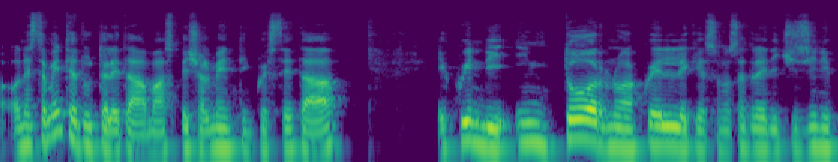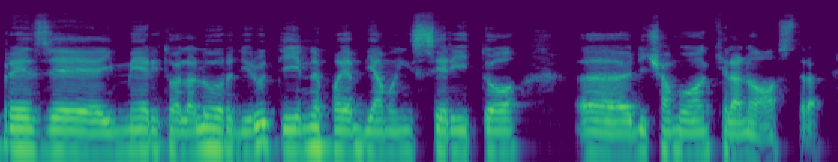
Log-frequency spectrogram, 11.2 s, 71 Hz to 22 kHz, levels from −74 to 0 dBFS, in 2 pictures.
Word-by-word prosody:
o -, -, -11 dB
onestamente 155 Hz, -, +1 dB
a -, -, +1 dB
tutte 130 Hz, -4 st, -1 dB
le 110 Hz, -, +4 dB
età, 95 Hz, -3 st, +2 dB
ma 100 Hz, 0 st, 0 dB
specialmente 120 Hz, -1 st, -1 dB
in 105 Hz, -, -12 dB
questa 110 Hz, -, -7 dB
età, 120 Hz, -, +2 dB, 0.6 s
e 115 Hz, -, -7 dB
quindi 125 Hz, -2 st, +3 dB
intorno 140 Hz, -2 st, +5 dB
a 115 Hz, -, +1 dB
quelle 130 Hz, -2 st, +4 dB
che 115 Hz, -, -4 dB
sono 110 Hz, +1 st, -7 dB
state 120 Hz, +2 st, -5 dB
le 115 Hz, -, +2 dB
decisioni 115 Hz, +1 st, -3 dB
prese 115 Hz, -3 st, 0 dB
in 105 Hz, +1 st, -3 dB
merito 115 Hz, 0 st, -3 dB
alla 105 Hz, 0 st, -2 dB
loro 115 Hz, 0 st, 0 dB
di 105 Hz, 0 st, -7 dB
routine 120 Hz, -2 st, -1 dB
poi 115 Hz, -2 st, -1 dB
abbiamo 110 Hz, -1 st, -3 dB
inserito, 110 Hz, 0 st, -3 dB, 0.3 s
uhm, 105 Hz, -1 st, -1 dB
diciamo 105 Hz, 0 st, -3 dB
anche 110 Hz, 0 st, -7 dB
la 100 Hz, -, +1 dB
nostra. 95 Hz, -2 st, -6 dB
115 Hz, 195 wpm, -21 LUFS, 110-120 Hz, 0.6 s, intorno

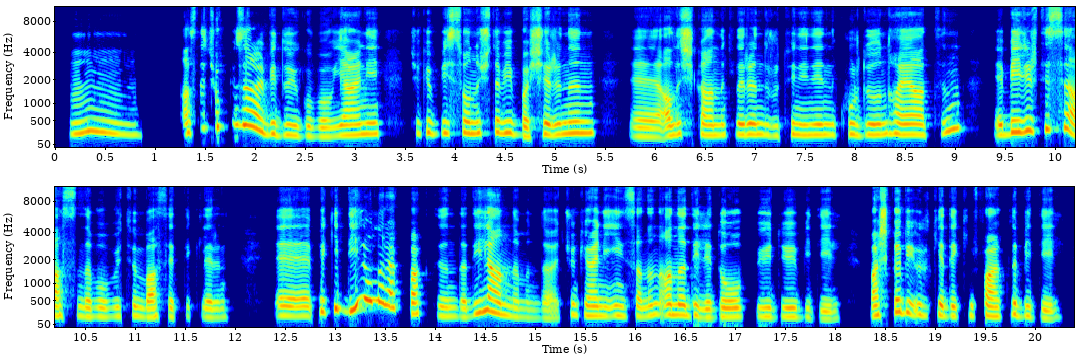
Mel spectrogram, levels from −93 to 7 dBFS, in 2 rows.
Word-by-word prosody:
Hımm. 230 Hz, -5 st, -2 dB, 0.4 s
Aslında 245 Hz, +11 st, -4 dB
çok 360 Hz, +1 st, -5 dB
güzel 385 Hz, -, +4 dB
bir 225 Hz, -4 st, -1 dB
duygu 185 Hz, -3 st, -3 dB
bu. 170 Hz, 0 st, -2 dB
Yani 205 Hz, +4 st, +2 dB, 0.3 s
çünkü 230 Hz, -1 st, -6 dB
bir 240 Hz, -, -1 dB
sonuçta 235 Hz, +1 st, 0 dB
bir 235 Hz, -3 st, -1 dB
başarının, 225 Hz, +6 st, +2 dB, 0.3 s
eee, 170 Hz, -2 st, -1 dB
alışkanlıkların 210 Hz, +2 st, +1 dB
rutininin 205 Hz, +1 st, -2 dB
kurduğun 210 Hz, 0 st, -1 dB
hayatın, 225 Hz, -, +1 dB, 0.3 s
e, 200 Hz, +1 st, 0 dB
belirtisi 285 Hz, +6 st, +3 dB
aslında 180 Hz, -2 st, -1 dB
bu 165 Hz, 0 st, -5 dB
bütün 175 Hz, 0 st, -6 dB
bahsettiklerin. 160 Hz, -1 st, -3 dB, 0.5 s
Eee, 180 Hz, -1 st, +1 dB
peki 275 Hz, +3 st, -1 dB
dil 335 Hz, +7 st, +6 dB
olarak 365 Hz, -, +2 dB
baktığında, 175 Hz, -7 st, -1 dB
dil 265 Hz, +3 st, +6 dB
anlamında, 160 Hz, -9 st, -2 dB
çünkü, 210 Hz, -1 st, -6 dB
hani, 185 Hz, -1 st, +2 dB
insanın 185 Hz, +1 st, -3 dB
ana 205 Hz, -2 st, +2 dB
dili, 155 Hz, -6 st, -2 dB
doğup 170 Hz, 0 st, 0 dB
büyüdüğü 170 Hz, -1 st, -3 dB
bir 165 Hz, -, -12 dB
dil, 135 Hz, 0 st, -6 dB, 0.3 s
başka 200 Hz, +7 st, +4 dB
bir 235 Hz, -4 st, 0 dB
ülkedeki 190 Hz, -1 st, -3 dB
farklı 185 Hz, +3 st, +2 dB
bir 185 Hz, -, -4 dB
dil, 145 Hz, 0 st, -5 dB
205 Hz, 135 wpm, -24 LUFS, 175-230 Hz, 0.5 s, dil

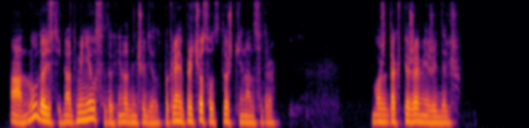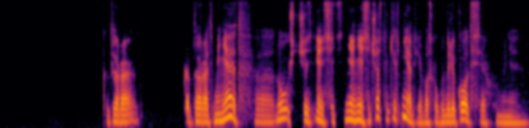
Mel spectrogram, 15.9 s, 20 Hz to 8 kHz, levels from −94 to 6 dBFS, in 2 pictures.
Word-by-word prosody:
А, 110 Hz, -2 st, +4 dB
ну 160 Hz, -, +1 dB
да, 145 Hz, -6 st, +9 dB
действительно, 115 Hz, -1 st, 0 dB
отменился, 145 Hz, +1 st, +1 dB
так 105 Hz, -1 st, -4 dB
не 115 Hz, -, -3 dB
надо 115 Hz, -2 st, -1 dB
ничё 110 Hz, +1 st, -4 dB
делать. 100 Hz, -1 st, -6 dB
По 115 Hz, -, -2 dB
крайней, 130 Hz, 0 st, +2 dB
причёсываться 125 Hz, -2 st, +3 dB
точно 120 Hz, -6 st, -1 dB
не -, -, -3 dB
надо 105 Hz, -2 st, -3 dB
с 100 Hz, -, -10 dB
утра. 105 Hz, -1 st, -8 dB, 1.5 s
Можно 120 Hz, -1 st, -1 dB
так 120 Hz, -4 st, +3 dB
в -, -, -21 dB
пижаме 120 Hz, -2 st, +2 dB
и -, -, -1 dB
жить 105 Hz, -1 st, -1 dB
дальше. 105 Hz, -2 st, -6 dB, 2.6 s
Которая 115 Hz, +3 st, -1 dB, 0.7 s
которая 120 Hz, +2 st, +1 dB
отменяет. 140 Hz, -, +3 dB, 0.2 s
А, 110 Hz, -1 st, -8 dB
ну, 160 Hz, +5 st, +1 dB
сче 135 Hz, -, -2 dB
не 140 Hz, -5 st, +3 dB
с 100 Hz, -, -6 dB, 0.2 s
не, 150 Hz, -1 st, +2 dB
не, 145 Hz, -2 st, +3 dB
сейчас 140 Hz, +10 st, -2 dB
таких 165 Hz, +5 st, -7 dB
нет, 155 Hz, -, +2 dB
я 105 Hz, -1 st, -6 dB
поскольку 110 Hz, 0 st, -5 dB
далеко 120 Hz, +7 st, +3 dB
от -, -, +1 dB
всех, 105 Hz, -1 st, -10 dB
у -, -, -12 dB
меня 105 Hz, -1 st, -6 dB
115 Hz, 170 wpm, -24 LUFS, 105-130 Hz, 2.6 s, да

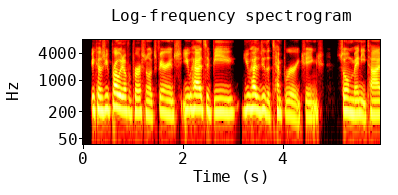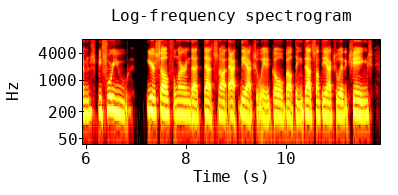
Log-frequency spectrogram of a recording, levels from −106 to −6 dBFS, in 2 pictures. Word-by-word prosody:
because 215 Hz, 0 st, +1 dB
you 225 Hz, -, 0 dB
probably 240 Hz, 0 st, +7 dB
know 210 Hz, -, +4 dB
from 190 Hz, -3 st, -7 dB
personal 195 Hz, -3 st, -2 dB
experience 170 Hz, 0 st, -3 dB
you 220 Hz, 0 st, -2 dB
had 225 Hz, -1 st, +6 dB
to 220 Hz, -1 st, -2 dB
be 190 Hz, 0 st, -3 dB
you 225 Hz, +2 st, -1 dB
had 235 Hz, 0 st, +7 dB
to 215 Hz, -, -2 dB
do 220 Hz, +1 st, -1 dB
the 170 Hz, -, -5 dB
temporary 170 Hz, -5 st, -4 dB
change 160 Hz, +3 st, -8 dB, 0.3 s
so 205 Hz, -1 st, 0 dB
many 175 Hz, -3 st, -1 dB
times, 175 Hz, +2 st, 0 dB
before 215 Hz, +2 st, 0 dB
you 185 Hz, -5 st, -5 dB, 0.4 s
yourself 190 Hz, -4 st, +3 dB
learned 170 Hz, -1 st, -3 dB
that 155 Hz, -1 st, 0 dB
that's 165 Hz, -4 st, +2 dB
not 165 Hz, -2 st, -1 dB
act 170 Hz, -, +1 dB
the 180 Hz, -, 0 dB
actual 160 Hz, +1 st, -2 dB
way 145 Hz, -, -3 dB
to 140 Hz, -, -5 dB
go 165 Hz, -2 st, -3 dB
about 155 Hz, +1 st, -2 dB
things, 165 Hz, +1 st, -6 dB
that's 175 Hz, -2 st, +3 dB
not 165 Hz, -, -3 dB
the 170 Hz, -, -1 dB
actual 160 Hz, +1 st, 0 dB
way 160 Hz, -, -1 dB
to -, -, -10 dB
change. 175 Hz, -2 st, -1 dB
180 Hz, 215 wpm, -23 LUFS, 165-205 Hz, 0.4 s, probably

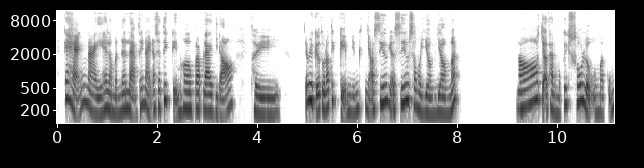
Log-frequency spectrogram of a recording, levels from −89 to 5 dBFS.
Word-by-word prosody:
cái 325 Hz, 0 st, +3 dB
hãng 275 Hz, -1 st, +1 dB
này, 185 Hz, -9 st, 0 dB
hay 215 Hz, -, +1 dB
là 205 Hz, -, +1 dB
mình 175 Hz, -2 st, -5 dB
nên 205 Hz, +2 st, +1 dB
làm 195 Hz, -6 st, +1 dB
thế 245 Hz, -, -3 dB
này 240 Hz, -6 st, -1 dB
mình 215 Hz, -, -4 dB
sẽ 225 Hz, +1 st, -3 dB
tiết 300 Hz, 0 st, +1 dB
kiệm 185 Hz, -, -4 dB
hơn 210 Hz, +1 st, +2 dB
blah, 205 Hz, -1 st, +2 dB
blah 195 Hz, -2 st, +2 dB
gì 180 Hz, -, -5 dB
đó. 170 Hz, +10 st, 0 dB, 0.4 s
Thì, 170 Hz, -2 st, 0 dB, 0.6 s
giống 285 Hz, -, +3 dB
như, 300 Hz, -, +10 dB
kiểu, 190 Hz, -, +3 dB
tụi 205 Hz, -, +2 dB
nó 220 Hz, -, +2 dB
tiết 295 Hz, -1 st, -7 dB
kiệm 190 Hz, -, -2 dB
những 185 Hz, +3 st, -5 dB
c -, -, -16 dB
nhỏ 210 Hz, 0 st, -2 dB
xíu, 265 Hz, +7 st, +3 dB
nhỏ 255 Hz, -7 st, -1 dB
xíu 265 Hz, +8 st, +4 dB
xong 255 Hz, -6 st, -3 dB
rồi 190 Hz, -, -1 dB
dần 175 Hz, -1 st, -2 dB
dần 175 Hz, -1 st, -1 dB
á 275 Hz, +7 st, +3 dB, 1.2 s
nó 240 Hz, +8 st, +3 dB
trở -, -, +2 dB
thành 205 Hz, -5 st, -2 dB
một 170 Hz, -, -7 dB
cái 255 Hz, -, +1 dB, 0.2 s
số 275 Hz, +2 st, +4 dB
lượng 260 Hz, -11 st, +1 dB
mà 175 Hz, -, -6 dB
cũng 220 Hz, -, -5 dB
210 Hz, 255 wpm, -24 LUFS, 185-260 Hz, 1.2 s, như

